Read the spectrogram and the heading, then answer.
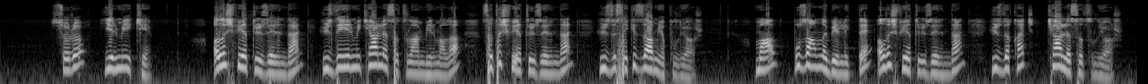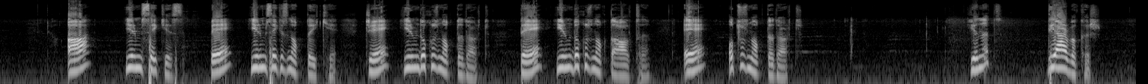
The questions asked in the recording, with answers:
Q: Mal bu zamla birlikte alış fiyatı üzerinden yüzde kaç karla satılıyor?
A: Yanıt Diyarbakır. 29.6.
